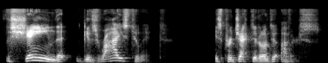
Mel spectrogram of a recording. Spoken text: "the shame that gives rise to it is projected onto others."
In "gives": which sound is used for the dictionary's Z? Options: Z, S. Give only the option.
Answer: Z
